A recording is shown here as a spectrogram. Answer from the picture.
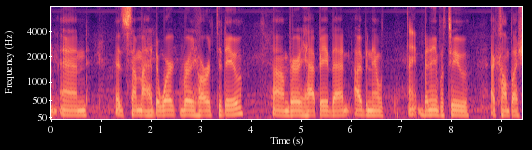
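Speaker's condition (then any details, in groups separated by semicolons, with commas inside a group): Friedreich's ataxia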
